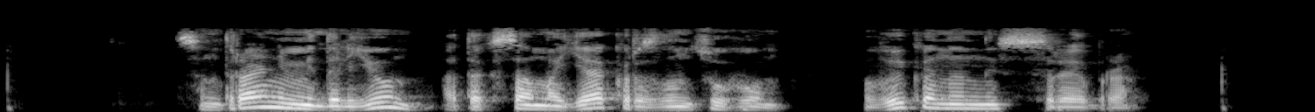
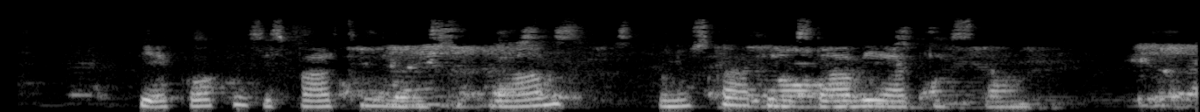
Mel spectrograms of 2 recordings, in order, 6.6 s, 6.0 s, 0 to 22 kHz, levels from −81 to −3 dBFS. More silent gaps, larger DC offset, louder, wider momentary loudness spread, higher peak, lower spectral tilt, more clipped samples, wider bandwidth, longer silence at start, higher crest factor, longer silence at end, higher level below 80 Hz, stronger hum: first, 4.21-4.31 s vs none; neither; first, -17 LUFS vs -29 LUFS; about the same, 11 LU vs 11 LU; first, -2 dBFS vs -12 dBFS; about the same, -5.5 dB/octave vs -5 dB/octave; neither; second, 8.2 kHz vs 11 kHz; first, 0.9 s vs 0.35 s; about the same, 16 dB vs 18 dB; first, 0.9 s vs 0 s; first, -54 dBFS vs -66 dBFS; neither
